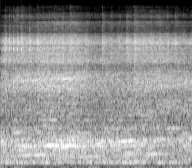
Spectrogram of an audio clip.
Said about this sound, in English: Let's speed up the car chase.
